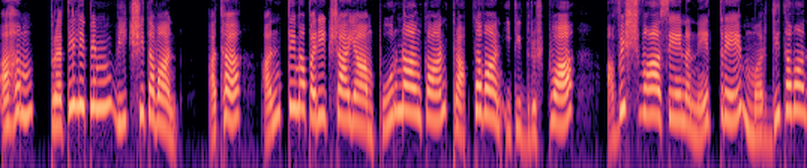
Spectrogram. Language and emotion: Sanskrit, surprised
